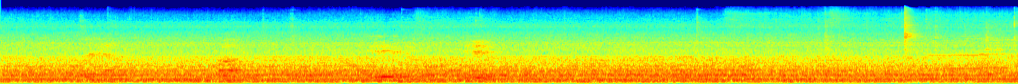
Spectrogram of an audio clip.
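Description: Metal tongs click against a stone slab.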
